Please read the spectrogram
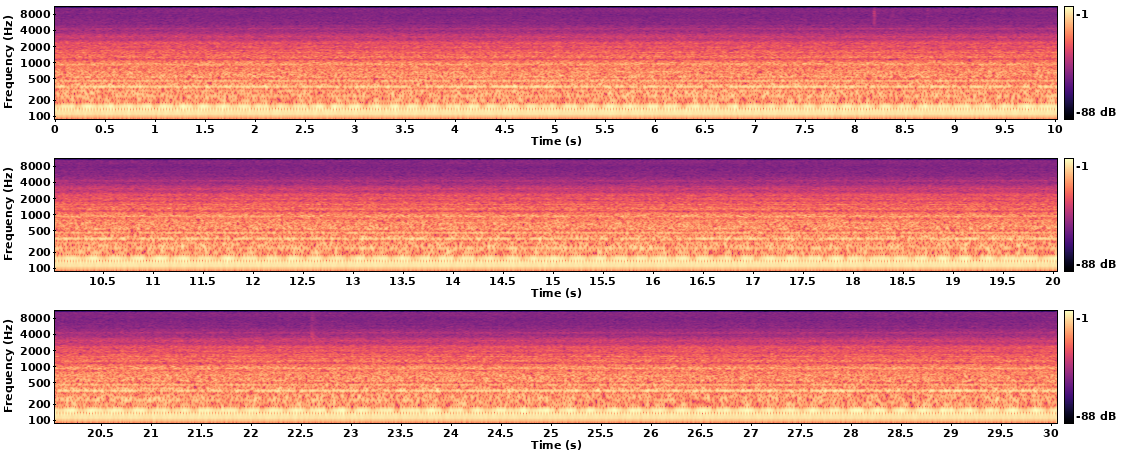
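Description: Rival microwave oven running: a steady low hum with fainter, steady higher tones over it, unchanging throughout.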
